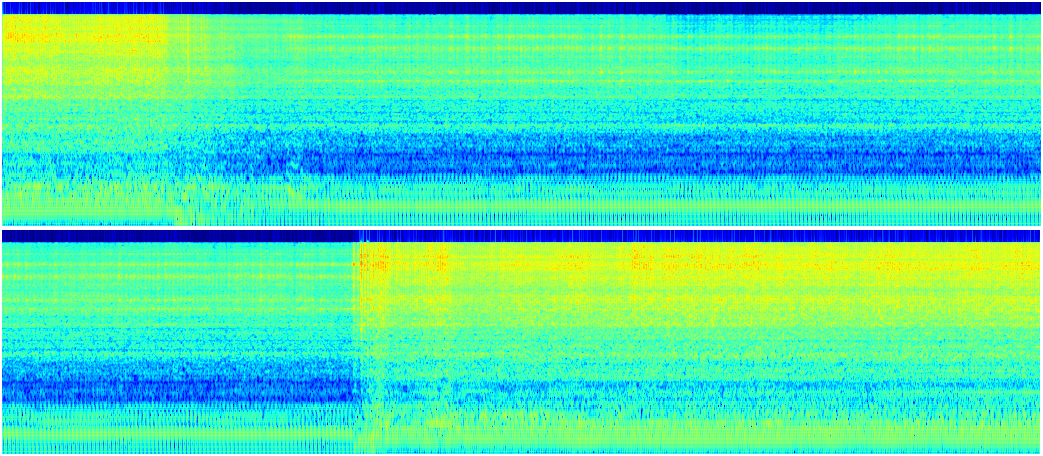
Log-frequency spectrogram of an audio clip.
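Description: Gasoline engine of a portable bandsaw mill running steadily. It drops to a lower, quieter speed about two and a half seconds in and speeds back up about twenty-one seconds in.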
